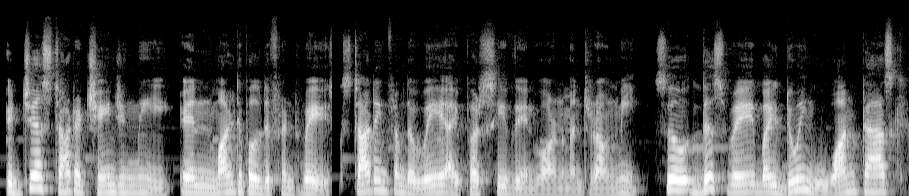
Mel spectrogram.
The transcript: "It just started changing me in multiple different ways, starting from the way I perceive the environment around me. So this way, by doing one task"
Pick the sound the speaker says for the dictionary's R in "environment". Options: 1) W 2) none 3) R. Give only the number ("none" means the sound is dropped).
3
